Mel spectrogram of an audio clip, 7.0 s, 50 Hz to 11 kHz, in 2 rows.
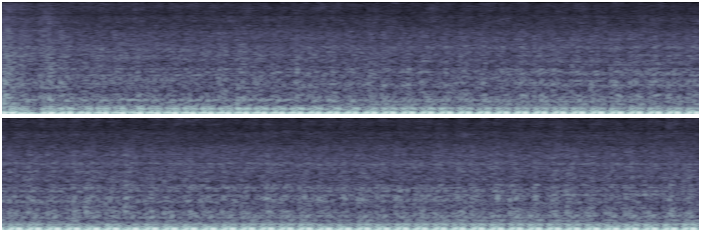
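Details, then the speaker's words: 2021 Polaris Sportsman 850 EFI, throttle linkage correctly adjusted, idle contacts closed: steady even low thump about 200 pulses a minute, no misses or knocks, no check engine light; normal idle. "no check engine light everything's good running as it should"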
